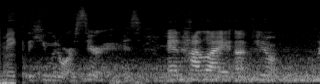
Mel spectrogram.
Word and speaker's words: jai alai: really fast game but so they called it highlight and most people can't pronounce it because it's J A I L I A or L A I so you know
